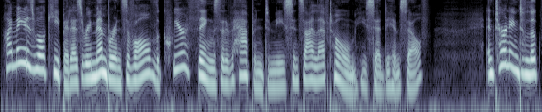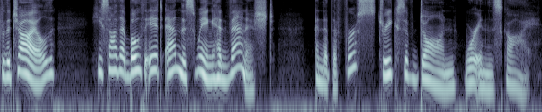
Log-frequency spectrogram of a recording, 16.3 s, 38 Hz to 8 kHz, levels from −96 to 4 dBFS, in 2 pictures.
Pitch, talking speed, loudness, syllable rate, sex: 200 Hz, 205 wpm, -19 LUFS, 4.6 syllables/s, female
